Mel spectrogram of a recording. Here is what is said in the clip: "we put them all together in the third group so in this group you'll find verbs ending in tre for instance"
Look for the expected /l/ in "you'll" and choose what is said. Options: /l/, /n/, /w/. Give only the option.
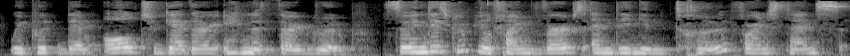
/l/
